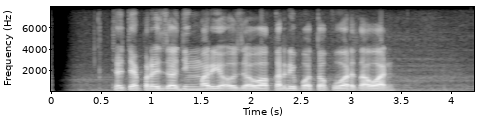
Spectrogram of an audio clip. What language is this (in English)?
Sundanese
